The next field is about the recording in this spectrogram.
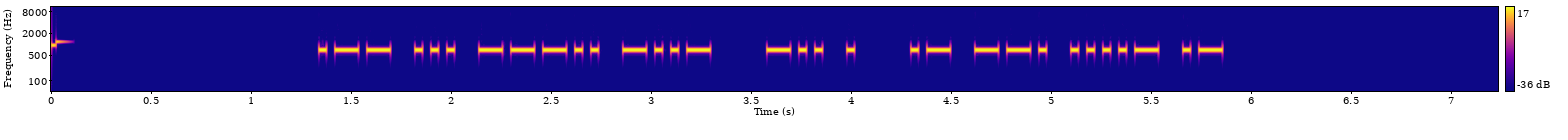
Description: Morse code, heard as a keyed tone, about 30 wpm, 700 Hz. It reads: WS8X DE AG4A
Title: USA Callsign DE Callsign - 4 Characters - 30wpm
